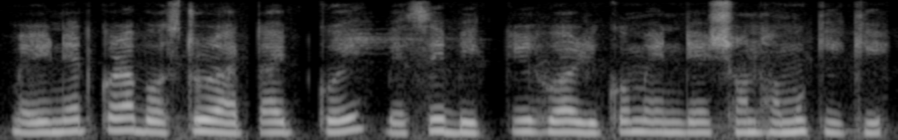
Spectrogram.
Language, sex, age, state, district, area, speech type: Assamese, female, 18-30, Assam, Dibrugarh, rural, read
